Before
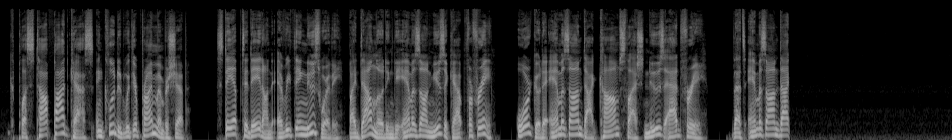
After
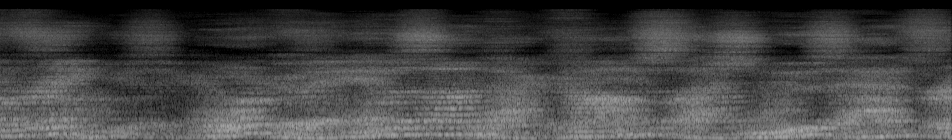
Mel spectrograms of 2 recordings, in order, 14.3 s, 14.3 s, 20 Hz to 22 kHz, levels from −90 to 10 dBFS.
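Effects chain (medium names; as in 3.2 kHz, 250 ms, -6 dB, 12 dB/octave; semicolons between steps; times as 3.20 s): feedback delay 924 ms, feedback 47%, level -9 dB; Paulstretch 4.3×, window 0.25 s, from 7.03 s; trim -6 dB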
